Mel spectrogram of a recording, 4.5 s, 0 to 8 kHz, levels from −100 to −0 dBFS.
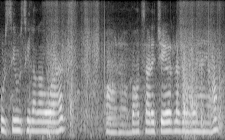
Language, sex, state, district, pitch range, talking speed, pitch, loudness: Hindi, female, Bihar, Samastipur, 190-210 Hz, 160 wpm, 200 Hz, -16 LUFS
